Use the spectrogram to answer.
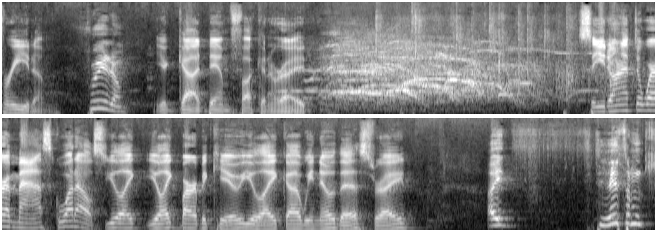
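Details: Adult man speaking to a live audience; typical speech.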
